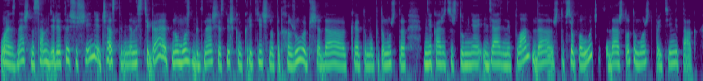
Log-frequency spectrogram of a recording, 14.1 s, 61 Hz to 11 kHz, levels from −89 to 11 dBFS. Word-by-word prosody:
Ой, 195 -3 +4
знаешь, 210 +8 -2
на 190 - +2
самом 210 +3 +1
деле 195 0 +4
это 200 +5 0
ощущение 225 +4 +1
часто 205 0 0
меня 185 0 -1
настигает, 225 +7 +1
но, 205 +1 +5
может 210 0 +4
быть, 175 -2 0
знаешь, 205 +3 -1
я 180 - +1
слишком 190 0 -2
критично 190 -1 -2
подхожу 185 +6 +1
вообще, 205 -9 0
да, 180 0 0
к - - -21
этому, 170 -1 -1
потому 180 +1 0
что 180 -2 -2 0.3
мне 185 -1 +4
кажется, 185 -1 -2
что 180 - -3
у - - +1
меня 185 +1 +1
идеальный 180 -2 +1
план, 195 - +1
да, 205 -5 0
что 200 +3 -10
всё 205 - +1
получится, 210 - 0
да, 190 +2 +1
что-то 205 +5 -2
может 195 +2 -1
пойти 170 +3 -3
не 200 +1 +1
так. 190 - -6
190 Hz, 175 wpm, -23 LUFS, 180-205 Hz, 0.3 s, но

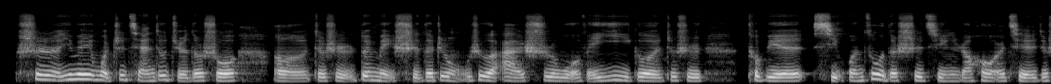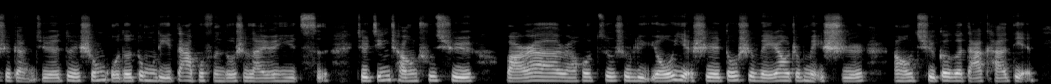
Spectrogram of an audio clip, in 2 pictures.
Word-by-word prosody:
是。 215 -5 +1
因 230 +3 +2
为 235 -1 +8
我 210 - +1
之 220 - -4
前 170 -5 -2
就 210 +2 0
觉 160 -7 -2
得 170 +3 +2
说， 175 -1 +5 0.4
呃， 150 -2 0
就 170 - -1
是 165 -2 -3
对 195 - +3
美 170 -5 -1
食 155 - -2
的 175 +4 +4
这 190 - -1
种 175 -2 -2
热 185 0 +3
爱， 160 -2 -2
是 180 +1 -1
我 160 -1 -1
唯 150 +3 -1
一 190 +2 -3
一 175 - -6
个 165 -3 +4
就 180 +3 -5
是 165 -3 -2 0.4
特 - - +2
别 165 -1 +4
喜 165 - +2
欢 175 -1 -3
做 230 +4 +4
的 175 -2 +2
事 180 0 -1
情， 160 -3 -5
然 155 0 -4
后 165 0 -1
而 165 - -1
且 155 -2 0
就 170 +2 -3
是 175 - -4
感 155 -4 -6
觉 155 0 -3
对 175 +1 0
生 190 +2 -2
活 155 -3 -2
的 160 0 +2
动 175 0 -3
力， 155 -2 -1
大 185 -1 -3
部 175 0 -3
分 160 -3 -8
都 155 +1 -2
是 165 0 -5
来 150 -2 -2
源 155 +1 -5
于 155 - -5
此。 - - -7 0.3
就 170 - +3
经 190 +5 -2
常 165 -4 -2
出 190 +1 -2
去 170 -3 +2 0.3
玩 150 -2 +1
儿 160 +4 +2
啊， 180 -1 0
然 160 -1 -2
后 175 +1 0
就 175 +1 -2
是 180 0 -1
旅 165 -2 0
游 160 +2 +4
也 205 - +2
是， 165 -2 +2
都 190 +3 +2
是 190 -1 -1
围 160 -3 0
绕 175 0 +2
着 175 - -3
美 170 -1 -3
食， 160 +3 -1 0.3
然 165 - -3
后 165 - 0
去 165 -1 0
各 180 -1 +5
个 170 0 +4
打 - - -3
卡 - - -4
点。 - - -3
170 Hz, 260 characters per minute, -21 LUFS, 160-180 Hz, 0.4 s, 为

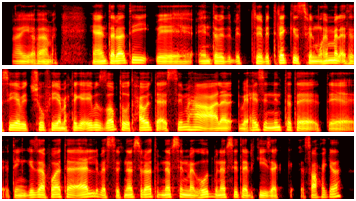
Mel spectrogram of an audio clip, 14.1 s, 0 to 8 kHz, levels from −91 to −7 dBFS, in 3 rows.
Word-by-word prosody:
أيوه، 90 -4 -4
فاهمك، 90 -2 -3 0.5
يعني 85 +1 +4
أنت 100 +2 +1
دلوقتي 110 +3 +4
ب 95 - -4 0.5
أنت 95 0 -2
بت 95 -2 +2
بت 95 +1 -7
بتركّز 110 +4 +2
في - - +1
المهمة 105 +5 +3
الأساسية، 105 +2 +1
بتشوف 110 +5 -2
هي 105 -1 +3
محتاجة 105 +3 -1
إيه 110 - +2
بالضبط، 110 +1 +1
وتحاول 105 +5 +3
تقسّمها 120 +1 -1
على 95 -3 +3
بحيث 115 +6 -2
إن 105 -1 0
أنت 115 0 -1
ت - - -3 0.4
ت - - -14 0.5
تنجزها 100 +5 0
في 115 - -3
وقت 115 0 +2
أقل، 120 +5 +2
بس 95 -2 -5
في - - -5
نفس 105 +1 -1
الوقت، 115 +1 0
بنفس 110 +3 -1
المجهود، 105 +3 0
بنفس 105 -1 -1
تركيزك، 90 -6 -4
صح 100 +1 -2
كده؟ 125 +9 -4
105 Hz, 170 wpm, -26 LUFS, 95-115 Hz, 0.5 s, يعني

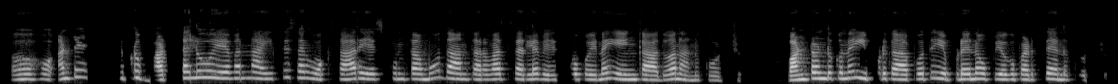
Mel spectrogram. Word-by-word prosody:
ఓహో! 240 +1 -2 0.2
అంటే, 280 +6 -2 0.4
ఇప్పుడు 305 +4 -3 0.2
బట్టలు 295 +9 +1 0.2
ఏవన్నా 285 +1 0
అయితే, 260 +5 -7
సరే 300 -1 0
ఒకసారేసుకుంటాము, 245 +1 -1
దాని 250 -3 +3
తర్వాత 235 +2 0
సర్లే 240 0 +1
వేసుకోపోయినా 230 +2 -3
ఏం 230 -1 +2
కాదు 210 -1 +3
అననుకోచ్చు. 200 -7 -6 0.5
వంటొడుకునేయి 275 +6 +4
ఇప్పుడు 265 0 -5
కాపోతే 235 +4 +1
ఎప్పుడైనా 240 +1 +2
ఉపయోగపడతయి 235 0 0
అనుకోచ్చు, 225 - -9
240 Hz, 115 wpm, -22 LUFS, 230-265 Hz, 0.5 s, వంటొడుకునేయి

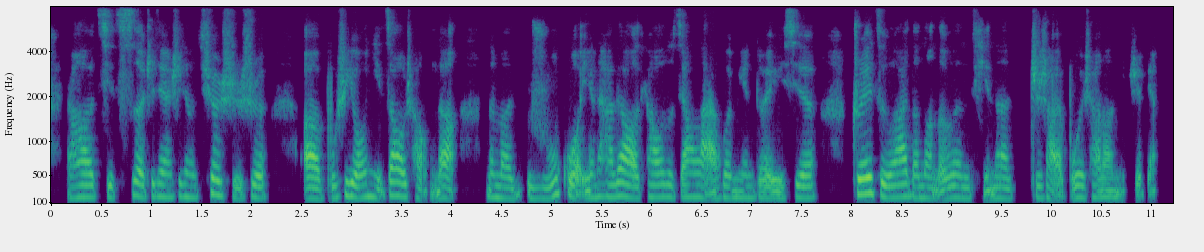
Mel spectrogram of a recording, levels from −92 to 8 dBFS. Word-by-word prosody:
然 160 +1 -4
后 175 0 +4
其 170 - -3
次， 185 +2 0
这 185 - -4
件 180 -1 -1
事 185 +2 -5
情 175 -2 -4
确 225 +2 +1
实 200 - -2
是， 170 -1 0 0.4
呃， 155 -1 +7
不 165 +3 -5
是 195 - 0
由 175 -2 +3
你 170 -6 -3
造 200 -2 +4
成 185 - -3
的， - - +2 0.3
那 - - -4
么 165 -2 -1 0.2
如 155 +6 -2
果 - - +2
因 - - +2
为 - - -4
他 185 -1 -2
撂 190 0 +5
了 - - +4
挑 175 0 -1
子， 175 - -2
将 180 - 0
来 175 - +3
会 170 - -3
面 85 -1 -5
对 85 0 0
一 85 - 0
些 165 - -1 0.3
追 225 +1 +7
责 185 -7 +2
啊， 180 +1 +4
等 165 -1 -2
等 165 - -2
的 140 +3 0
问 165 -1 -1
题， 245 - -5
那 160 - -1 0.2
至 170 - -1
少 170 - 0
也 - - 0
不 - - -5
会 170 - +1
烧 90 - -4
到 90 0 -1
你 - - -6
这 - - -4
边。 - - -8
170 Hz, 300 characters per minute, -23 LUFS, 160-185 Hz, 0.4 s, 呃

